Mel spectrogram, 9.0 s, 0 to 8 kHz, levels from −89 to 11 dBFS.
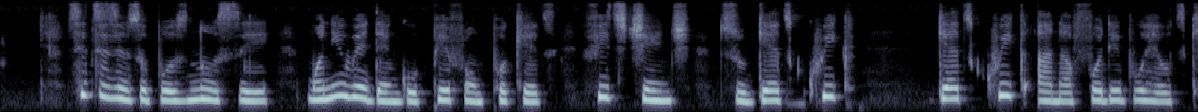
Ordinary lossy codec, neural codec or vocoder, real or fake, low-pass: none; none; real; 7.2 kHz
